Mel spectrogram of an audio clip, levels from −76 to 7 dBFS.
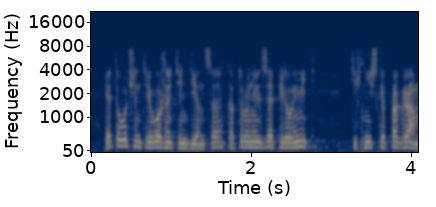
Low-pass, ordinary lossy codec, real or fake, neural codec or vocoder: none; none; real; none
